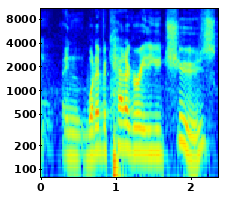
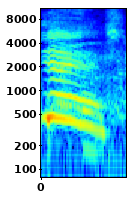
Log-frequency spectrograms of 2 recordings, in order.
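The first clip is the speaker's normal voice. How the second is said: high squeak. Retold or imitated. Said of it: "I said".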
